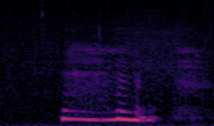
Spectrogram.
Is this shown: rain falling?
yes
